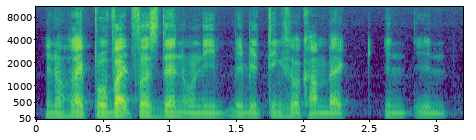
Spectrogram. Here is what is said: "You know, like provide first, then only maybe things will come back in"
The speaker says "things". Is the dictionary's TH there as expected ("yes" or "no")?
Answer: no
